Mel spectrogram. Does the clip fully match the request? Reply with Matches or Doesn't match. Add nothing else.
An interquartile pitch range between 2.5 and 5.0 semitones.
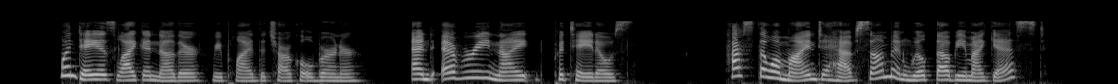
Doesn't match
